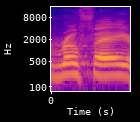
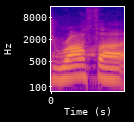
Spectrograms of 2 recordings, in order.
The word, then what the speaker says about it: Rophe: This word Rophe, or sometimes pronounced Rapha, appears 60 times in the Old Testament.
